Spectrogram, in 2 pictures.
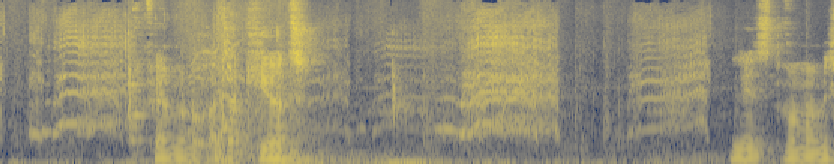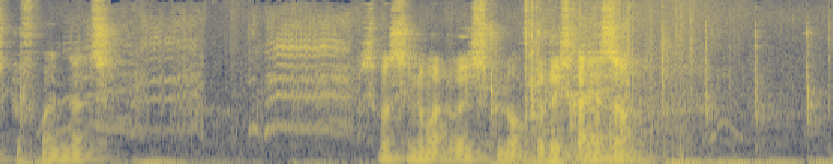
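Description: A large bird-like creature gives loud, harsh calls.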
